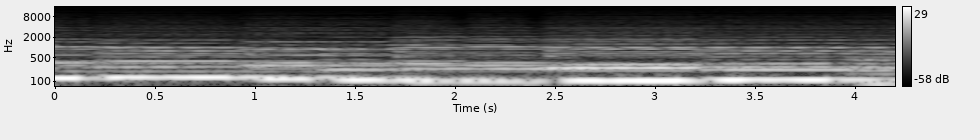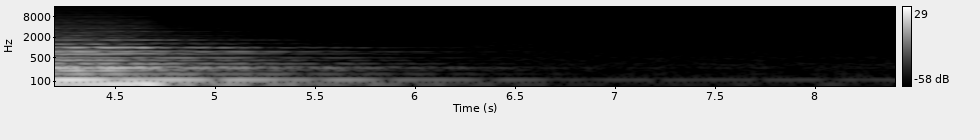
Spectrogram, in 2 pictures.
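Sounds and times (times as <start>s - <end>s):
instrumental music: 0.0s - 6.1s.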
